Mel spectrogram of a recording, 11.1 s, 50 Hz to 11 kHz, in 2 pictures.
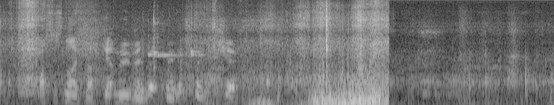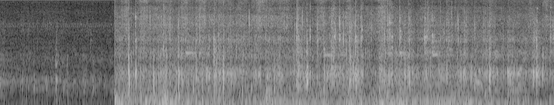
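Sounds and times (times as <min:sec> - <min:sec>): wind rumble on microphone: 0:02.4 - 0:03.9, 0:06.7 - 0:11.0
running footsteps: 0:04.5 - 0:11.0.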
